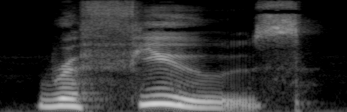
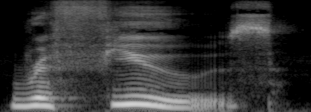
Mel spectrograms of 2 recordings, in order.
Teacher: Refuse, the noun, rubbish. Refuse, stress on first syllable. Refuse, the verb, to decline. Refuse, stress on second syllable.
